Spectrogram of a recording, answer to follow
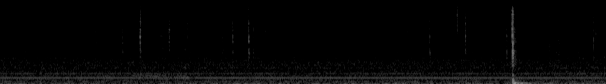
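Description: Faint small clicks and taps of 20-pin male pin headers being handled and fitted into matching header sockets on a circuit board, with one sharper click about five seconds in. A faint steady hum lies underneath.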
